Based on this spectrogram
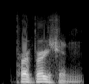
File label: "perversion", American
